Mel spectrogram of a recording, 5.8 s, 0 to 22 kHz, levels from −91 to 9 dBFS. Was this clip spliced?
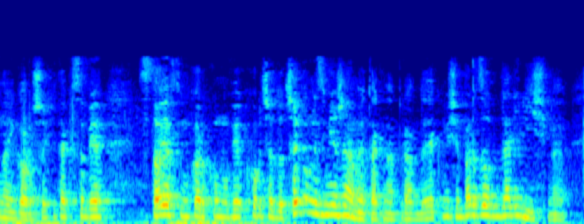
no; 0 cuts

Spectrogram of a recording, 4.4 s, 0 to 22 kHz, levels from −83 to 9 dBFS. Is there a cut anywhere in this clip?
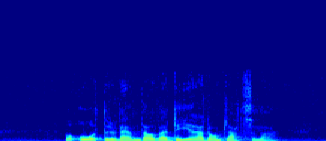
no; 0 cuts

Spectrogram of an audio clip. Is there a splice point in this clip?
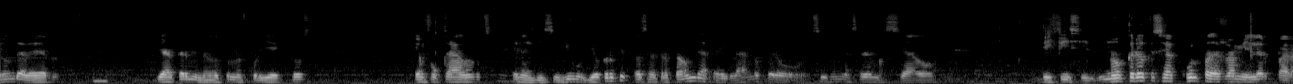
no; 0 cuts

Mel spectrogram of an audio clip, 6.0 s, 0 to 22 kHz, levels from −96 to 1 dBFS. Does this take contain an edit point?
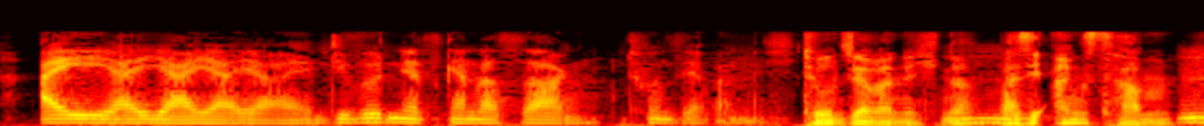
no; 0 cuts

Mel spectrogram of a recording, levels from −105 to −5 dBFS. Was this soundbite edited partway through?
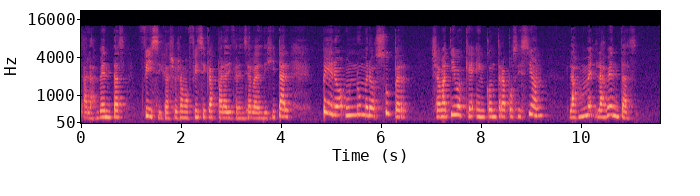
no; 0 cuts

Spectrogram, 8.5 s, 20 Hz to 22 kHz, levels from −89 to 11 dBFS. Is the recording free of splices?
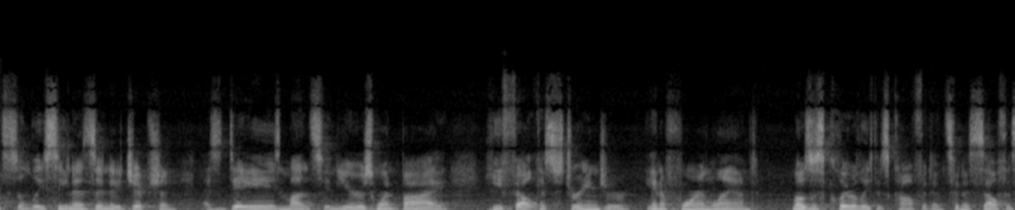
no; 6 cuts; at 1.6 s, 2.3 s, 4.0 s, 4.5 s, 5.3 s, 7.3 s

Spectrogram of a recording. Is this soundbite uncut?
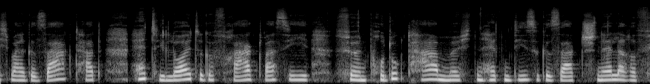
no; 1 cut; at 1.5 s

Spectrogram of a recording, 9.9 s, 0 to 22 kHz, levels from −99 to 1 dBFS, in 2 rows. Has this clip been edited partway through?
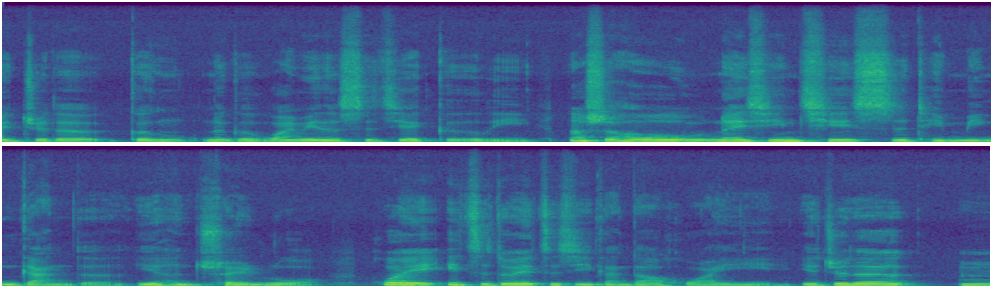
yes; 2 cuts; at 2.7 s, 6.7 s

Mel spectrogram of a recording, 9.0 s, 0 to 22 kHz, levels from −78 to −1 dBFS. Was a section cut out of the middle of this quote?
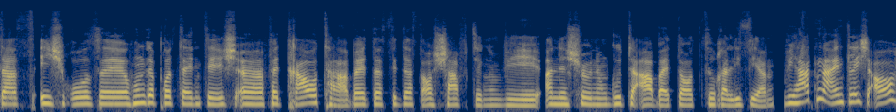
yes; 1 cut; at 7.8 s

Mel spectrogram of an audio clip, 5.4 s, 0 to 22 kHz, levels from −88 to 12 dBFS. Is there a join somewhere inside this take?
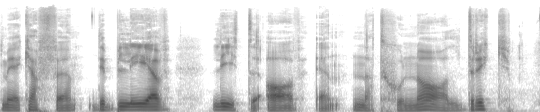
no; 0 cuts

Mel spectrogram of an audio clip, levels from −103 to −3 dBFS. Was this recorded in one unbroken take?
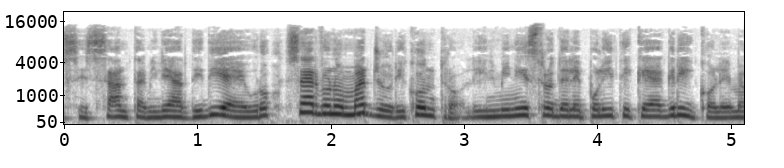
yes; 0 cuts

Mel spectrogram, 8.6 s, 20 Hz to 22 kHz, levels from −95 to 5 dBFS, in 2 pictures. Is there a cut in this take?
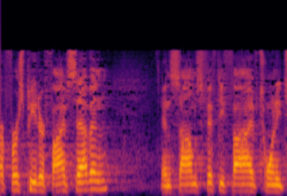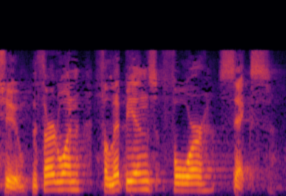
yes; 2 cuts; at 4.7 s, 5.6 s

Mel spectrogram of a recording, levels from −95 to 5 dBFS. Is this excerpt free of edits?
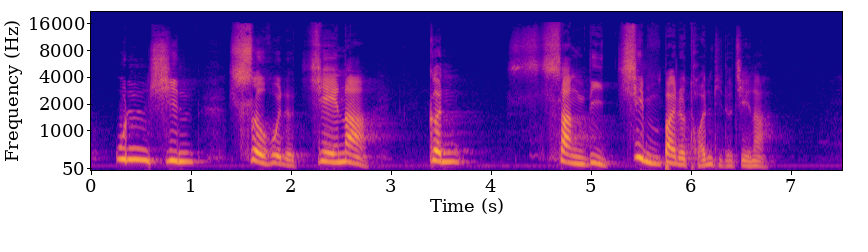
yes; 0 cuts

